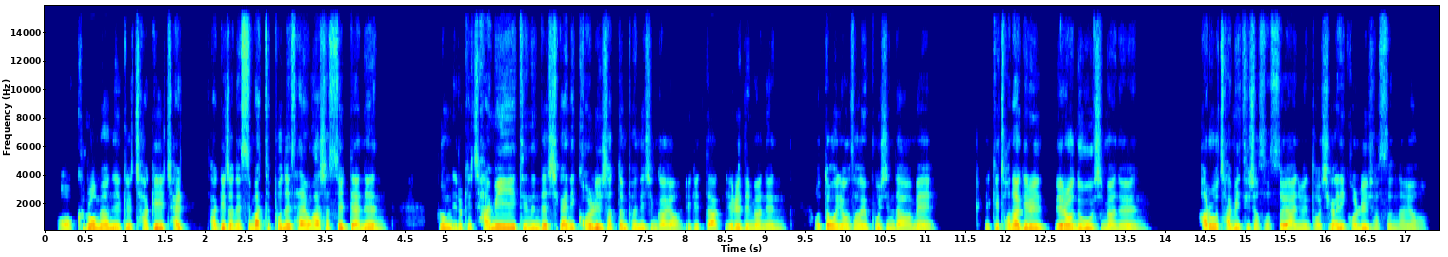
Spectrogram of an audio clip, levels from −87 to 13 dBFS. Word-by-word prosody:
어 130 +1 -3
그러면은 185 +1 +3
이렇게 140 +1 0
자기 135 +7 +2
잘 115 -3 -2 0.3
자기 115 +8 +2
전에 145 -2 0
스마트폰을 215 - +2
사용하셨을 210 -1 +1
때는 140 - +1 0.6
좀 190 -3 +2
이렇게 140 -1 -4
잠이 195 +6 +4
드는 155 0 -1
데 160 -1 +4
시간이 205 +5 0
걸리셨던 180 - +2
편이신가요? 170 - -3
이렇게 120 +2 -7
딱 125 -3 -1
예를 120 +4 0
들면은 125 -7 -4 0.3
어떤 150 +6 +2
영상을 125 +4 -2
보신 115 +5 -5
다음에 100 - -3 0.6
이렇게 - - -5
전화기를 140 -2 +2
내려 130 +5 +5
놓으시면은 110 - -2 0.6
바로 165 -1 +3
잠이 120 +3 -1
드셨었어요? 120 -2 -3
아니면 105 -2 -4
더 100 -1 -5
시간이 175 - -1
걸리셨었나요? 100 -5 -6
135 Hz, 355 characters per minute, -23 LUFS, 115-175 Hz, 0.6 s, 내려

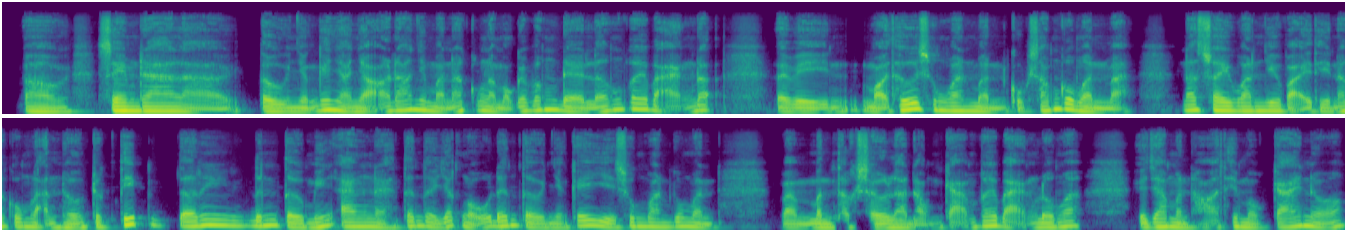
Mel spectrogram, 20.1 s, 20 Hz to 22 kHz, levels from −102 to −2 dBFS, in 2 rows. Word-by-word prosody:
Ờ, 100 -2 +1 0.3
xem 120 -1 +6
ra 110 -1 +4
là 85 -5 -2 0.3
từ 105 -2 +3
những 95 +2 -1
cái 140 - +5
nhỏ 130 -6 +4
nhỏ 100 +1 -1
đó 125 +3 +1
nhưng 135 -4 +2
mà 95 - 0
nó 100 +6 -2
cũng 125 - -4
là 115 - +1
một 90 -3 -3
cái 115 - -2
vấn 135 +3 +1
đề 100 -5 +1
lớn 110 +10 -1
với 160 -2 +2
bạn 80 - -4
đó. - - 0 0.5
Tại 100 -1 0
vì 95 0 +1 0.2
mọi 90 -6 +1
thứ 140 +8 +7
xung 135 -6 +2
quanh 115 -1 +2
mình, 95 -2 -2
cuộc 95 +1 -5
sống 120 +7 +1
của 155 -2 +5
mình 100 -6 +2
mà, 85 +1 -4 0.4
nó 130 +1 +2
xoay 130 -2 +5
quanh 115 0 +1
như 115 -1 +3
vậy 95 - -1
thì 100 0 -3
nó 110 +4 -2
cũng 120 -1 -2
là 110 - -1
ảnh 100 - -5
hưởng 100 0 -1
trực 105 - -2
tiếp 175 - +7 0.3
đến 140 +2 +2
đến 145 +3 +2
từ 105 -2 +3
miếng 115 +8 0
ăn 120 0 +1
này, 105 -4 -2
đến 130 +1 -1
từ 125 - -1
giấc 125 +6 -2
ngủ, 125 - -1
đến 135 +3 +2
từ 105 -6 0
những 95 0 -5
cái 145 +5 +1
gì 120 -7 +1
xung 120 +4 -1
quanh 110 -1 -2
của 125 +2 -1
mình. 105 -7 -1 0.5
Và 95 -1 -2
mình 95 +1 -1
thực 100 - -8
sự 95 -1 +1
là 100 -1 0
đồng 90 +2 -7
cảm 110 - -5
với 140 +1 +2
bạn 115 -5 -4
luôn 110 +2 0
á. 135 - -1 0.5
Thì 105 - 0
cho 115 0 +2
mình 105 -4 0
hỏi 90 -3 -9
thêm 120 -2 -1
một 95 -2 -3
cái 110 +5 0
nữa, 120 -1 -1
110 Hz, 255 wpm, -23 LUFS, 100-125 Hz, 0.5 s, thứ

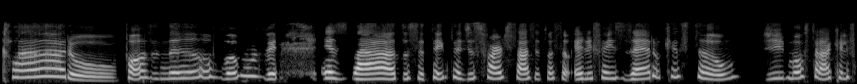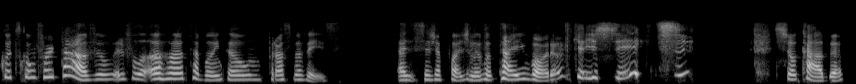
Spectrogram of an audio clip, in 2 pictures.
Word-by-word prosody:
"claro, 325 - +3
poss 320 +7 +3
não, 290 +5 0
vamos 360 +8 0
ver" - - +3 0.4
Exato, 255 -2 +6
você 270 -4 -5
tenta 300 +3 -2
disfarçar 270 0 +1
a - - -4
situação 260 +1 -6
ele 260 +3 0
fez 285 -1 -3
zero 250 - +2
questão 295 -7 -2 0.3
de 270 +4 -5
mostrar 280 -3 0
que 295 - -5
ele 325 - -5
ficou 320 +1 -6
desconfortável, 320 - 0
ele 245 - -6
falou: 245 -3 -2
"Aham, 260 +1 +2
tá 275 +1 -4
bom 205 -4 -4
então, 215 0 -4
próxima 220 0 -4
vez. - - -10 0.6
Aí, 200 0 -2
você 220 - -6
já 220 +1 -3
pode 200 0 -5
levantar 210 +5 +1
e - - +5
ir - - -4
embora", 200 -8 0
fiquei: 315 -4 -2
"Gente! 470 - -2 1.0
Chocada!" 180 -6 0
260 Hz, 140 wpm, -24 LUFS, 230-315 Hz, 1.0 s, Exato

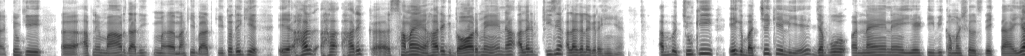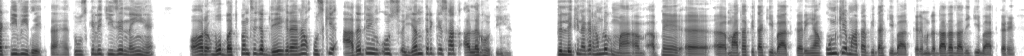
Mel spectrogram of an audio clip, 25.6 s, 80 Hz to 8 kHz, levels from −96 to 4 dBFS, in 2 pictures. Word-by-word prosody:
क्योंकि 155 +1 -1 0.3
अ, - - 0
आपने 125 +6 -3
माँ 125 -1 +1
और 145 - 0
दादी 130 +1 -2
म 120 -3 -1
माँ 115 - -2
की 140 +3 -8
बात 110 -2 -2
की 125 - -9
तो 160 - -1
देखिए, 170 0 0 0.3
ये 150 0 +3
हर 200 +4 +4
ह 155 +6 0
हर 155 +4 0
एक 200 0 -3 0.3
समय, 165 +2 +4
हर 150 +3 +5
एक 160 -7 -3
दौर 145 +5 +7
में 150 +2 -2
ना 170 0 0
अलग 160 0 0
चीज़ें 180 +4 -1
अलग-अलग 145 -3 +1
रही 115 0 -6
है। 90 -4 -13 0.5
अब 155 +4 0
चूँकि 220 +4 0 0.2
एक 185 -1 +4
बच्चे 135 - +1
के 210 0 -2
लिए 140 +3 -4
जब 140 -1 +2
वो 155 +1 +1
अ, - - 0
नए-नए 145 +2 -1
ये 135 +1 -1
टीवी 135 +2 -7
कमर्शियल्स 125 -3 -4
देखता 120 -1 -2
है 120 0 -2
या 185 - +8
टीवी 205 -1 +2
देखता 115 - -3
है, 95 -2 -11
तो 175 - -7
उसके 175 +4 -5
लिए 210 +1 -1
चीज़ें 200 +1 0
नई 175 0 -1
हैं 140 -2 -4 0.5
और 180 0 +6
वो 200 +5 +6
बचपन 160 +5 +4
से 225 +1 -3
जब 220 -4 +5
देख 170 +5 +3
रहा 185 - +5
है 180 - 0
ना, 225 0 +2
उसकी 205 +5 +1
आदतें 230 +5 +2
उस 225 0 -1
यंत्र 210 - +1
के 225 0 -4
साथ 220 0 0
अलग 145 +2 +3
होती 120 -4 -7
हैं। 90 -7 -15 0.6
तो 185 - +5
लेकिन 175 +4 +2
अगर 205 +2 0
हम 195 +2 0
लोग 230 -4 +2
मा 125 -5 -1 0.3
अपने 160 -3 -2
अ - - -8 0.4
अ, 115 -1 +1
माता-पिता 145 +2 +1
की 140 0 -6
बात 110 - +2
करें 120 0 -1
या 125 0 -1
उनके 240 +3 +3
माता-पिता 155 - -2
की 120 - -9
बात 100 -2 0
करें 115 0 -5
मतलब 120 +1 -4
दादा-दादी 120 -1 +3
की 135 +3 -6
बात 100 -6 -1
करें 105 - -3
150 Hz, 225 wpm, -23 LUFS, 125-185 Hz, 0.6 s, या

